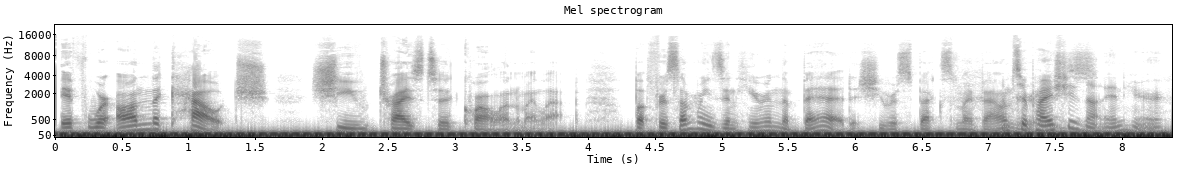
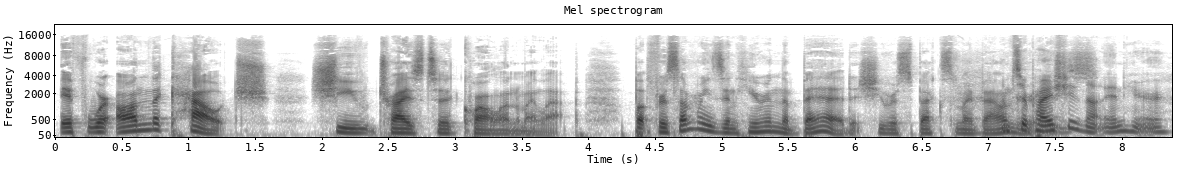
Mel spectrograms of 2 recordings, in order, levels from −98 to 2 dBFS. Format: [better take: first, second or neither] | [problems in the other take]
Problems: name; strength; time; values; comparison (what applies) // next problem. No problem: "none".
second | low rumble; loud; throughout; 3 dB below the speech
